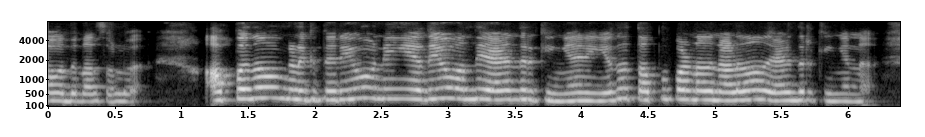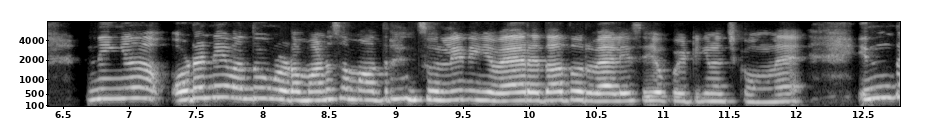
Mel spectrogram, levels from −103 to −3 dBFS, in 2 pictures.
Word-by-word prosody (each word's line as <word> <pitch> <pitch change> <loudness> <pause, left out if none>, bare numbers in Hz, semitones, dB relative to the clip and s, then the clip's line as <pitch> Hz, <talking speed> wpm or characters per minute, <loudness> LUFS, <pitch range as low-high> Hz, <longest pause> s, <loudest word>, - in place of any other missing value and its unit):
தான் 275 - -1
வந்து 265 -1 -4
நான் 255 +1 -6
சொல்லுவேன். 260 +1 -10 0.6
அப்ப 340 +4 +2
தான் 375 0 +4
உங்களுக்கு 320 -3 -2
தெரியும், 335 +4 -2
நீங்க 345 0 -7
எதையோ 345 +3 -1
வந்து 335 0 -1
எழந்திருக்கீங்க, 310 -4 -2
நீங்க 270 0 -4
ஏதோ 350 - -4
தப்பு 300 +3 -4
பண்ணதுனால 305 -2 +2
தான் 320 +1 0
அதை 295 - +2
எழந்துருக்கீங்கன்னு. 270 -3 -5 0.6
நீங்க 350 +1 -2 0.4
ஒடனே 375 +4 +2
வந்து, 355 +1 -2
உங்களோட 320 -4 +3
மனச 330 +4 0 0.2
மாத்துறேன்னு, 310 +1 +1
சொல்லி 300 +1 +2
நீங்க 295 -2 +1
வேற 285 +1 +5
ஏதாவது 295 +1 +2
ஒரு 275 - 0
வேலைய 265 0 +4
செய்ய 285 - +1
போய்ட்டீங்கன்னு 260 0 -4
வச்சுக்கோங்களேன், 255 0 -5 0.5
இந்த 390 +2 -2
300 Hz, 165 wpm, -24 LUFS, 270-335 Hz, 0.6 s, வேற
